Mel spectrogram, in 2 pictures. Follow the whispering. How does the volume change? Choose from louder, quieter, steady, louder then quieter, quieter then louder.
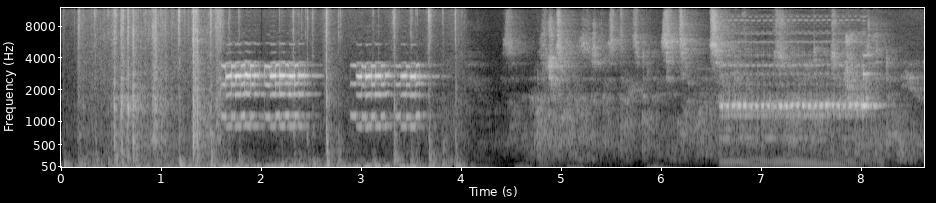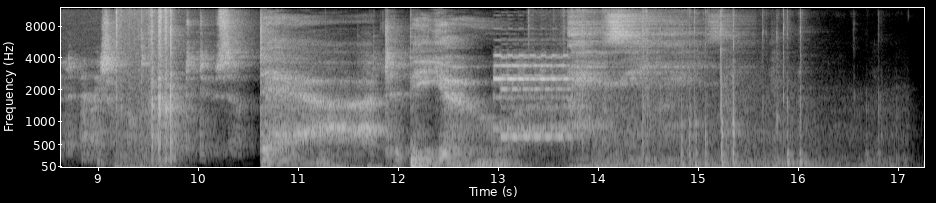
louder then quieter.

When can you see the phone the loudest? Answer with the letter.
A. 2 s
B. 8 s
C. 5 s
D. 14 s
A.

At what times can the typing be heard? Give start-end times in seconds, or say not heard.
0.0-4.0, 13.9-17.1.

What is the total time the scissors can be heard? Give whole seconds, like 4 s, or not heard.
3 s.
